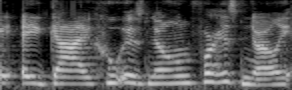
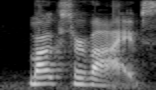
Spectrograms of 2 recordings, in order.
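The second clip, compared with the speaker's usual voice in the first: usual speaking voice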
